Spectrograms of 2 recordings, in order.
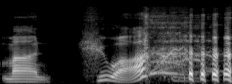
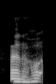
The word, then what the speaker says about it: manhua: That U is silent, but it still carries it somewhat through.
